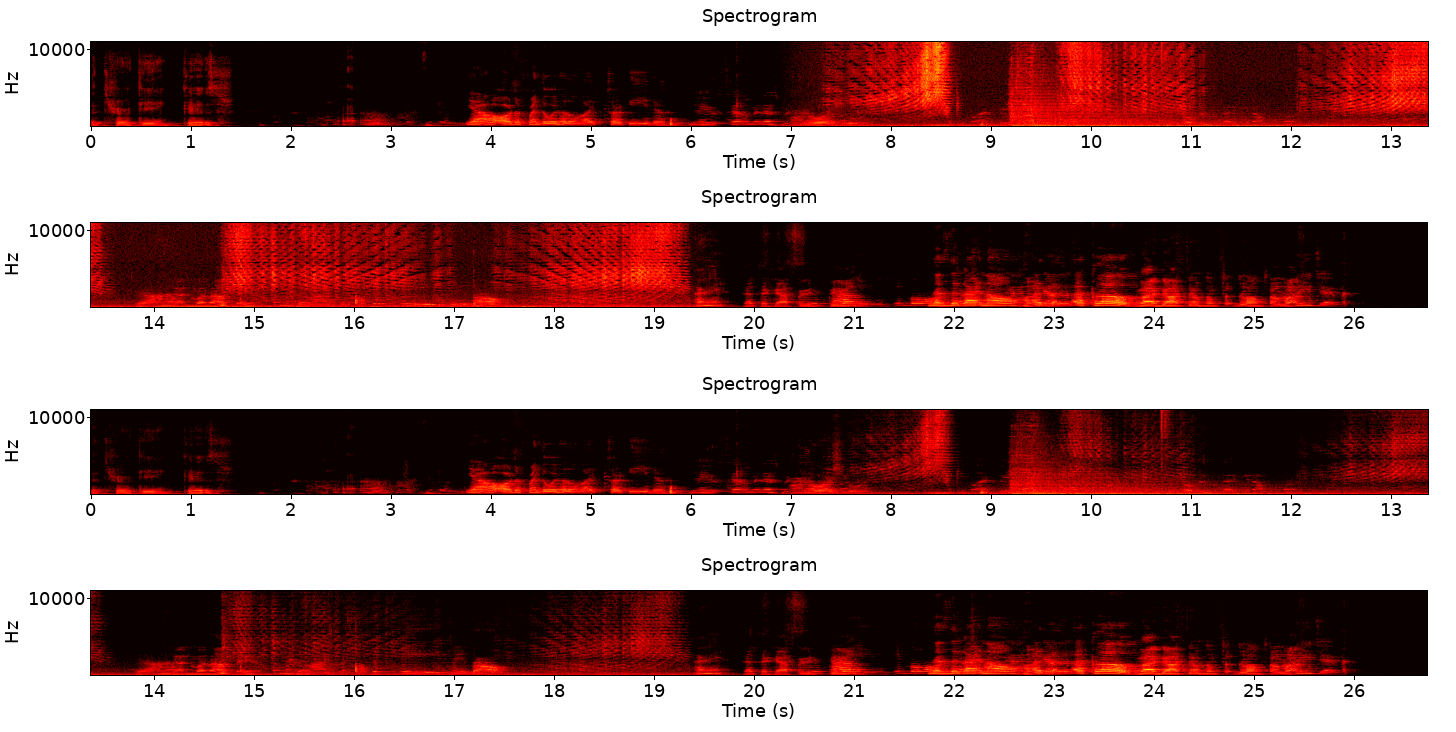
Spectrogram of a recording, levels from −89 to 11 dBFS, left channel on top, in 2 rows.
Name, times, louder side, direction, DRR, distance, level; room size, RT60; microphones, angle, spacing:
voice 1, 0.0-1.4 2.5-2.6 3.3-3.4 13.8-14.3 19.4-19.7 24.8-25.3, left 2 dB, 35° left, 1.1 m, -44 dB
voice 2, 2.8-3.8 5.8-5.9 8.9-9.0 20.3-20.4 25.9-26.0, right 3 dB, 80° right, 0.6 m, -48 dB
voice 3, 3.8-5.8 6.4-6.8 8.4-8.9 9.3-9.9 10.1-10.3 10.9-12.0 14.0-15.6 19.9-21.0 21.7-25.8, left 1 dB, 5° left, 0.6 m, -35 dB
sound 1, 6.8-19.6, left 16 dB, 90° left, 0.4 m, -37 dB
voice 4, 7.0-7.8 15.4-16.0 16.4-17.5 20.4-22.0 22.3-22.4 22.9-23.2, left 1 dB, 55° right, 6.8 m, -43 dB
sound 2, 8.8-13.9, left 1 dB, 65° left, 2.3 m, -42 dB
10.0 x 7.0 x 5.2 m
head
